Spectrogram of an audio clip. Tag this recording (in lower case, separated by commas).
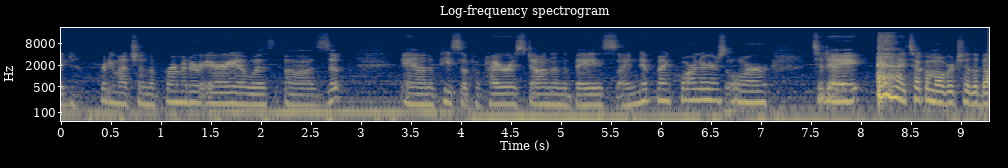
speech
